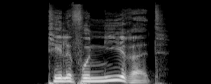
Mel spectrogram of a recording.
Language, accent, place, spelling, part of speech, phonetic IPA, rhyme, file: German, Germany, Berlin, telefonieret, verb, [teləfoˈniːʁət], -iːʁət, De-telefonieret.ogg
- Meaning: second-person plural subjunctive I of telefonieren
